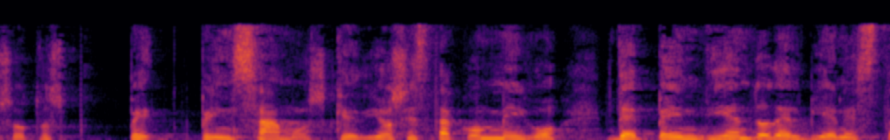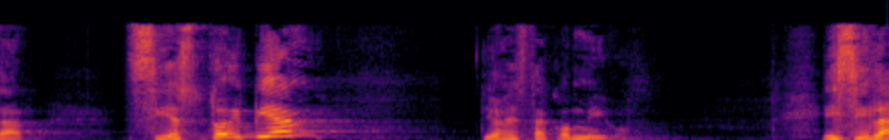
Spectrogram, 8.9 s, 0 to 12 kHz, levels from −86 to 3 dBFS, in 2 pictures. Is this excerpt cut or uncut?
uncut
